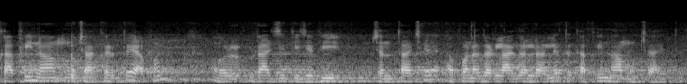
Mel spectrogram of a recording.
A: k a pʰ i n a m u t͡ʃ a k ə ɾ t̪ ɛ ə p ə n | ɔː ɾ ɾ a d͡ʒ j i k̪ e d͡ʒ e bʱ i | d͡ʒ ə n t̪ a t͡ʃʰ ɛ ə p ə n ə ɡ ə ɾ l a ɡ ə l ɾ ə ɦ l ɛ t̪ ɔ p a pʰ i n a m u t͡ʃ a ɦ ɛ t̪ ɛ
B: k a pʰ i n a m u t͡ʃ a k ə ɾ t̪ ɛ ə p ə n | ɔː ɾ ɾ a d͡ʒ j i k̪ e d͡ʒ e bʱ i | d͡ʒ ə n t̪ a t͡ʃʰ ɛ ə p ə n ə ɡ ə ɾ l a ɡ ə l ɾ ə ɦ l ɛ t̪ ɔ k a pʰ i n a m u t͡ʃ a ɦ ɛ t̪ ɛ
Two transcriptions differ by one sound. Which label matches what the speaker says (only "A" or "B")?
B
